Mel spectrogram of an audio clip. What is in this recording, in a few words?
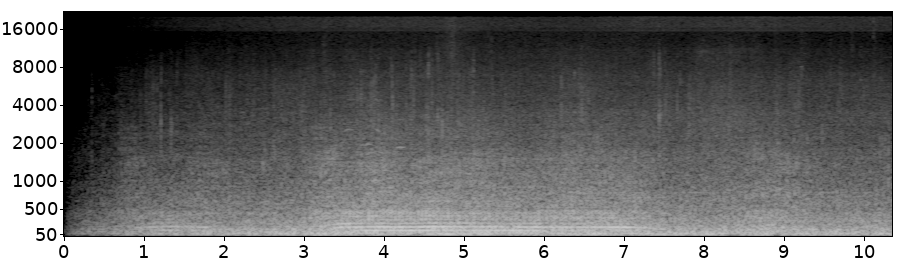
hangar ships passby, ambient; War Thunder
